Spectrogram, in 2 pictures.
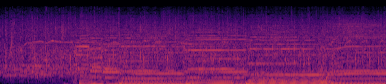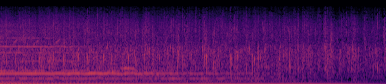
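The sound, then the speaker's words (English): A crowd applauds steadily, a dense wash of clapping that holds for the full stretch while a band plays underneath, a bass line stepping through notes before settling on one sustained tone. The hometown audience is applauding Senator Bill Hagerty of Tennessee as he is welcomed onto a show in his home county. “Can I just tell you, it's not often that the audience so loves a guy that they applauded before I even get through the introduction.”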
